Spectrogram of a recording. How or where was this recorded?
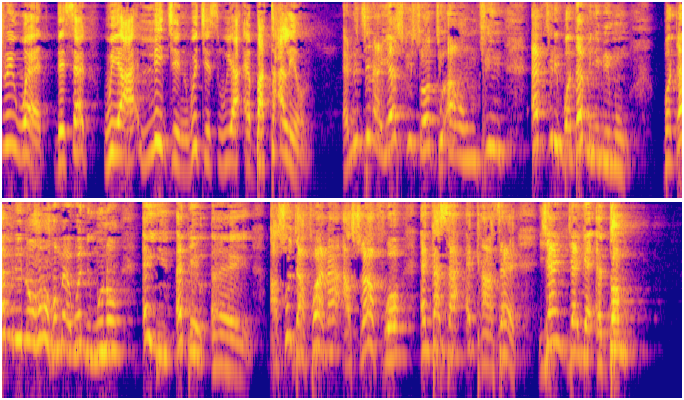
live audience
